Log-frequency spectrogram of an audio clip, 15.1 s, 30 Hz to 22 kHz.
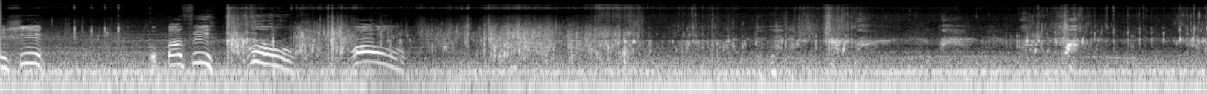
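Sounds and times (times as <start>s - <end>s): steady low hum: 0.0s - 15.0s
water sloshing and splashing: 2.8s - 11.6s, 12.3s - 15.0s.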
